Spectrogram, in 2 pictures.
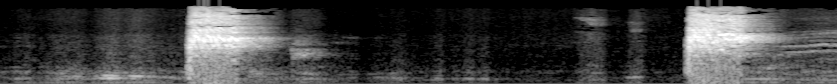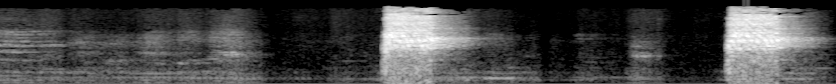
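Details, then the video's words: A Javan myna chick begging, used as a lure call to attract adult birds: harsh, hissing rasps, four loud screeches about two seconds apart, with faint soft chatter between. "Suara anak jalak kebo untuk pikat burung jalak kebo indukan"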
